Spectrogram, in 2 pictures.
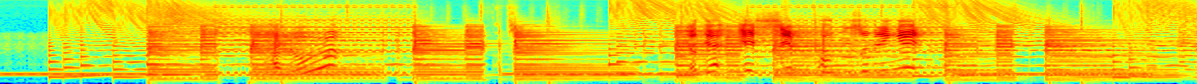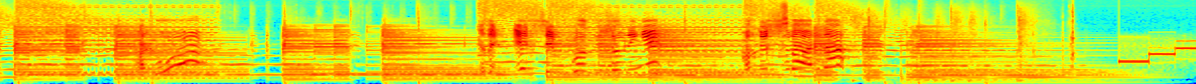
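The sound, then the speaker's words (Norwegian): A bright, processed Norwegian radio jingle with electronic tones and a sustained note underneath, punctuated by ringtone-like bursts that suggest a telephone ringing, playing loud and clear without any talking. “Og der, kjære lyttere, var Norges mest harry jingle.”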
